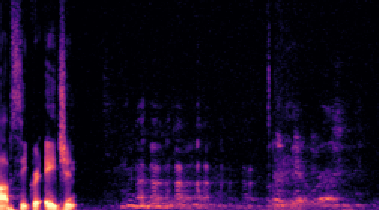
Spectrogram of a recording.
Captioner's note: audience laughing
